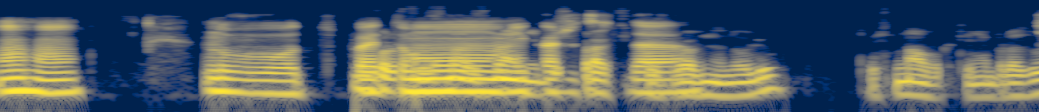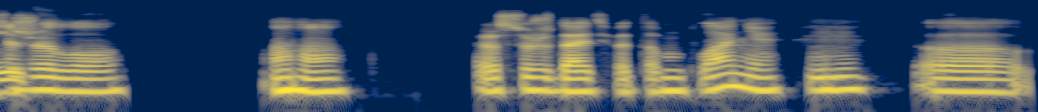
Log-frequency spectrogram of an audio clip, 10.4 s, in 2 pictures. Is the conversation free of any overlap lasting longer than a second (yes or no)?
no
